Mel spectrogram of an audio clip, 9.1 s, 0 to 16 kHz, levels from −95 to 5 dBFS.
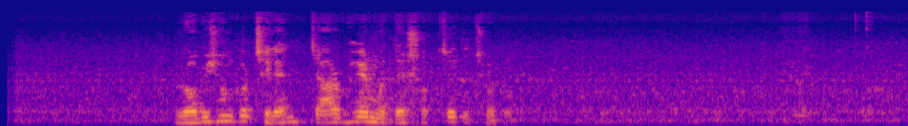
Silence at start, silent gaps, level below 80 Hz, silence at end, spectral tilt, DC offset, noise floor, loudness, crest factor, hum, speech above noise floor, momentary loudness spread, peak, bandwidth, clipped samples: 1.75 s; none; -66 dBFS; 0.25 s; -5.5 dB/octave; under 0.1%; -55 dBFS; -28 LUFS; 22 dB; none; 28 dB; 26 LU; -10 dBFS; 11.5 kHz; under 0.1%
